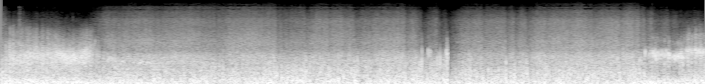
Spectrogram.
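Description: Heavy wind buffeting the camera microphone, with water rushing past a windsurf board sailing at speed through choppy surf. A brighter hiss rises in the first second and again near the end.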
